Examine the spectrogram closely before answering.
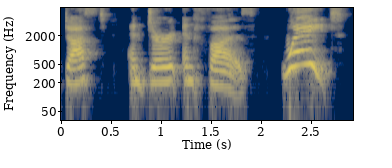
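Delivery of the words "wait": high, loud call; urgent high-pitched shout. A narrator's reading. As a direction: shout after someone leaving. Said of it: "shouted Milo".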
